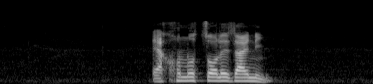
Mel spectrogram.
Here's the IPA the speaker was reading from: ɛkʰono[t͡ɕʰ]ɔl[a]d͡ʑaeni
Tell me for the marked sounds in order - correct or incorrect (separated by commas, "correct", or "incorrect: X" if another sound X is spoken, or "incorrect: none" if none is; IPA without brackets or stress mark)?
incorrect: t͡ɕ, incorrect: e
